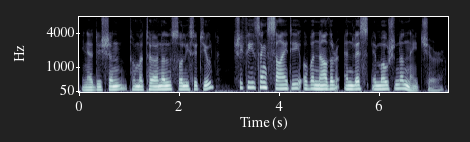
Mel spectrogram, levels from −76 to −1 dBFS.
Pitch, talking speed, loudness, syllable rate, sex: 135 Hz, 115 wpm, -16 LUFS, 4.6 syllables/s, male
